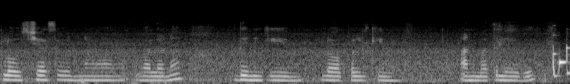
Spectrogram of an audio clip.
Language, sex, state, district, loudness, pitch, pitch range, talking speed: Telugu, female, Andhra Pradesh, Krishna, -21 LUFS, 195 Hz, 190-210 Hz, 85 wpm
